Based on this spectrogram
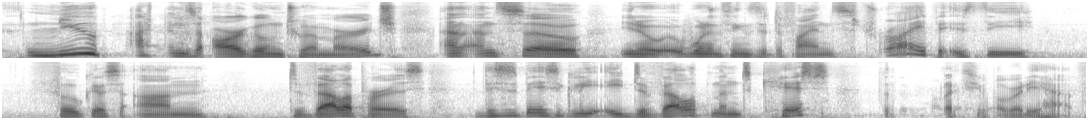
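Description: A man with an Irish accent, a fairly quick pace and big swings in loudness. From Limerick, Ireland. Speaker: tech company co-founder and president. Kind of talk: onstage interview answer. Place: stage. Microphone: handheld.

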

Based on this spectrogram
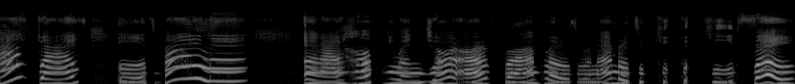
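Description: A female-sounding, put-on character voice speaks at a very slow pace. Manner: friendly, stuttering glitch.

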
